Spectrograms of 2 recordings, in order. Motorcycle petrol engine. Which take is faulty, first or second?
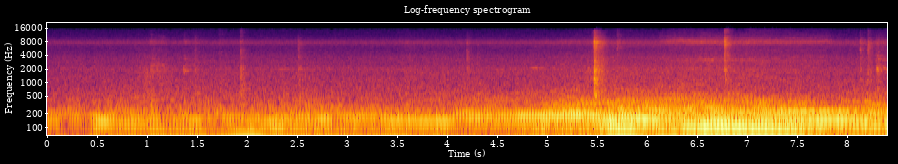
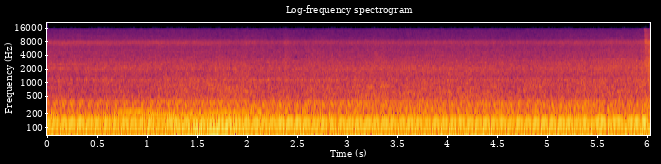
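first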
